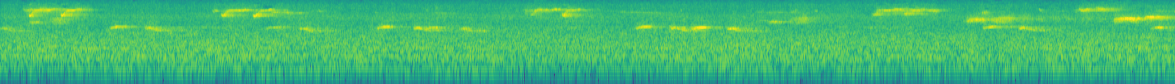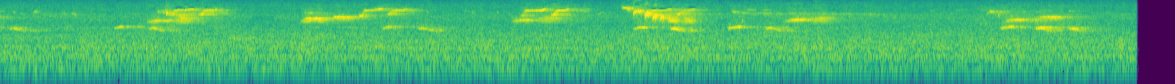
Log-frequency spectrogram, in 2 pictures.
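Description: Small birds chirping: short, high calls repeated about once or twice a second, some in quick pairs, over a steady outdoor background hiss.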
